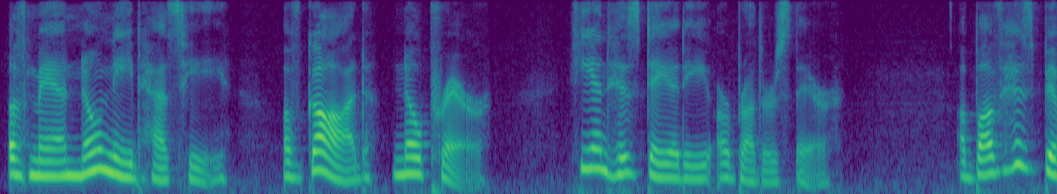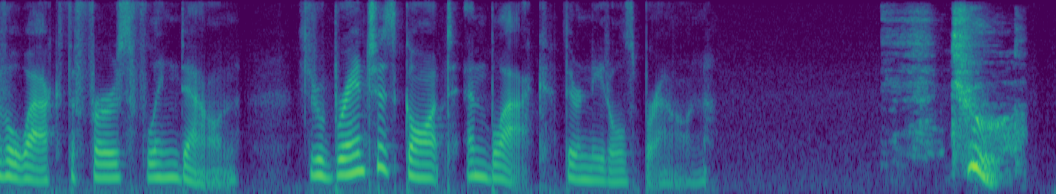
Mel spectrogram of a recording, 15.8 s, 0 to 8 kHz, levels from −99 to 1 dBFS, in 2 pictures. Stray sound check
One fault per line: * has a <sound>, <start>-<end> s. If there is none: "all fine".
* has a sneeze, 14.5-15.6 s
